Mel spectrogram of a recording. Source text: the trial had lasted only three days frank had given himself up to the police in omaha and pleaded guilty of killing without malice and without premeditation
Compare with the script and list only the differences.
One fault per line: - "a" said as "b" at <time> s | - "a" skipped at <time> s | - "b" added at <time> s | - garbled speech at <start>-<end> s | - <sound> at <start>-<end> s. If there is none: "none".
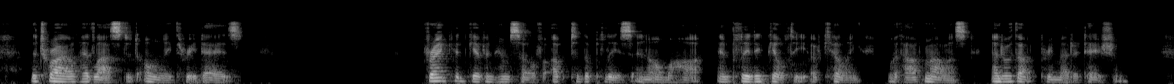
none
